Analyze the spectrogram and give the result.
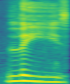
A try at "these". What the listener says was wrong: Not Lees. That's another Taiwan English problem. 字开头的词首的那个V, 台词英语常念L, Lees, Lees. 第一个是吐舌头, 大概半公分在外面. 然后呢, produce voicing. Everybody, V. 加Es, Don't say Lees. That's totally Taiwan English. 英文没有这样啊.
